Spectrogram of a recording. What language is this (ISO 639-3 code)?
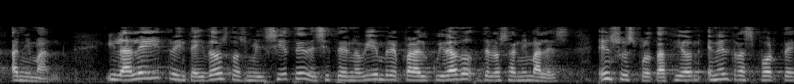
spa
